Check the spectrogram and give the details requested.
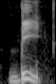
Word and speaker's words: vi: I saw is be. B. Like a B.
